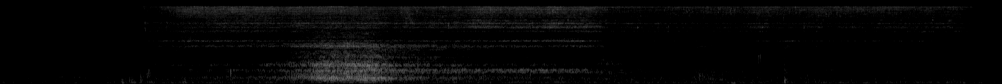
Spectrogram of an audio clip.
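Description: Can of Pepsi Max Cherry fizzing after a sugar-free Polo mint was dropped into it, the mint setting off a rush of bubbles: a faint steady hiss that starts about a second in, swells, then fades away just before the end.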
